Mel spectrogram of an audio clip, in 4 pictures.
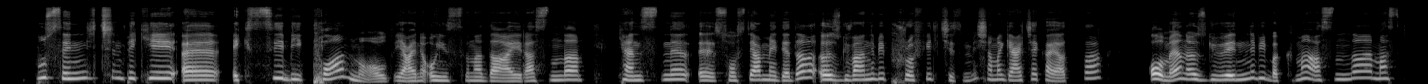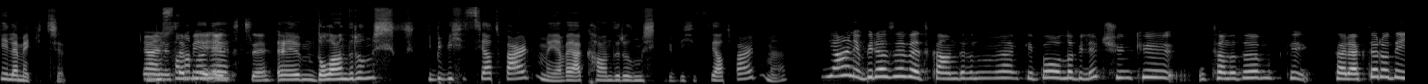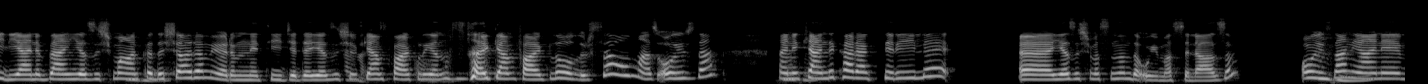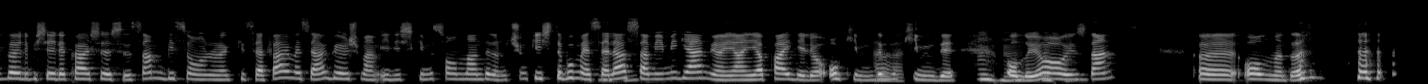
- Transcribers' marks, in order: other background noise; laughing while speaking: "yanımdayken"; chuckle
- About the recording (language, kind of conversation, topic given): Turkish, podcast, Teknoloji sosyal ilişkilerimizi nasıl etkiledi sence?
